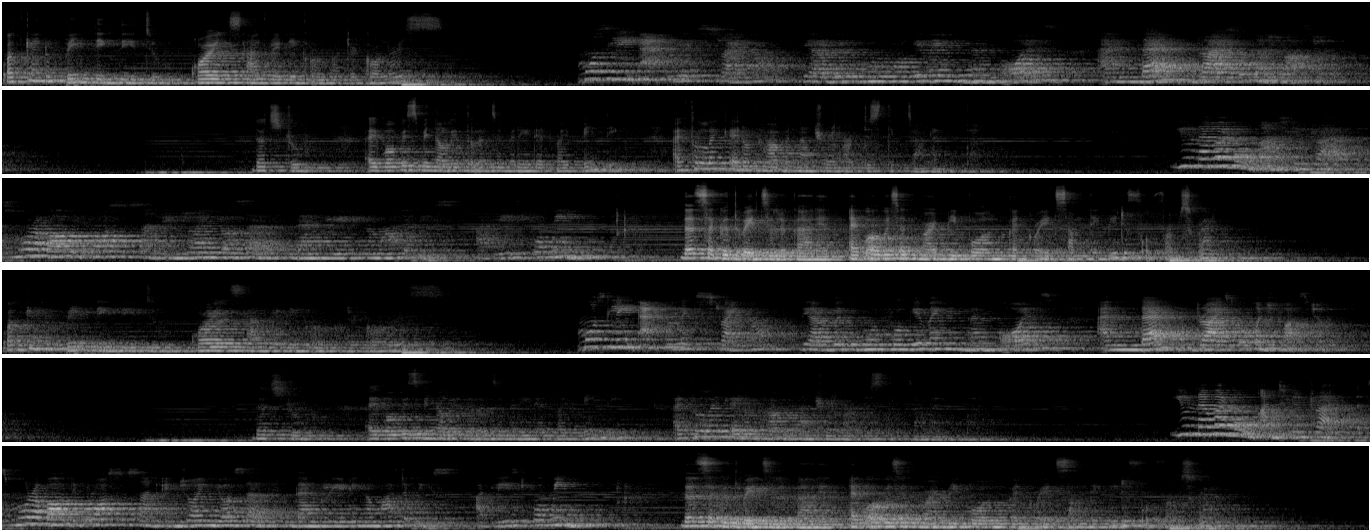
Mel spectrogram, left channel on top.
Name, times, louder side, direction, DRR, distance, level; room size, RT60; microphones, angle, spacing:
voice 1, 0.0-4.1 16.2-16.8 17.3-19.9 20.4-22.4 22.8-23.1 33.5-39.5, left 1 dB, 45° left, 3 dB, 0.6 m, -30 dB
voice 2, 5.7-7.6 7.9-10.4 10.9-13.2 25.4-27.0 27.3-31.8 32.1-33.1, right 2 dB, 65° right, -2 dB, 1.2 m, -32 dB
6.3 x 3.8 x 5.1 m, 2.3 s
head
